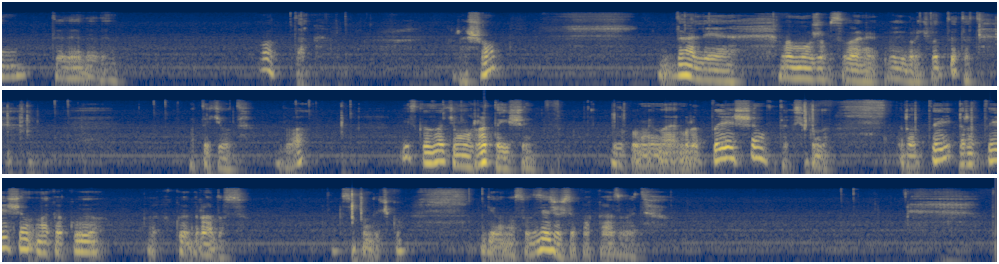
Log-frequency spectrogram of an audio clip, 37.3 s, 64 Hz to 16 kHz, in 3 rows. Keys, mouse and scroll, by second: 4.6-7.6 middle drag, 9.1-11.7 middle drag, 11.7 click, 13.3 shift+click, 14.6 click, 16.4 shift+click, 17.0-20.1 middle drag, 24.0 r, 24.7 r, 31.0 click, 35.6 click.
